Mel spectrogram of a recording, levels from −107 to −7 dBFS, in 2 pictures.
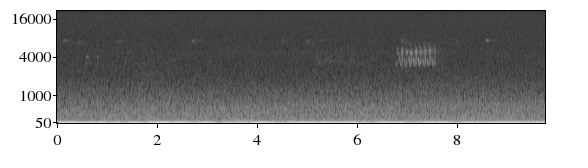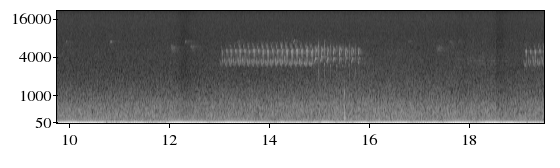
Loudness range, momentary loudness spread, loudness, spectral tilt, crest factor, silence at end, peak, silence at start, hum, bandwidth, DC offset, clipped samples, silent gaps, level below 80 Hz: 3 LU; 5 LU; -40 LUFS; -5.5 dB/octave; 10 dB; 0 s; -10 dBFS; 0 s; none; 5.4 kHz; under 0.1%; under 0.1%; none; -26 dBFS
